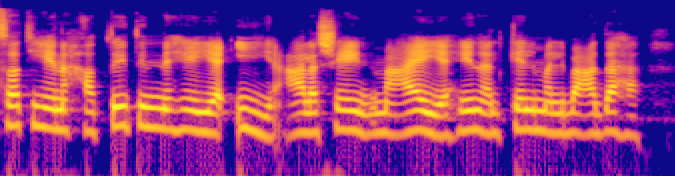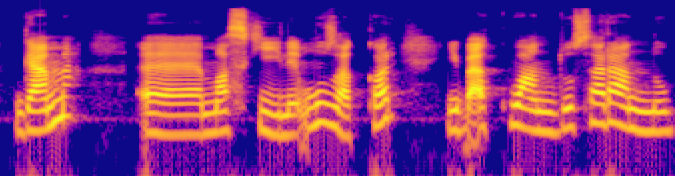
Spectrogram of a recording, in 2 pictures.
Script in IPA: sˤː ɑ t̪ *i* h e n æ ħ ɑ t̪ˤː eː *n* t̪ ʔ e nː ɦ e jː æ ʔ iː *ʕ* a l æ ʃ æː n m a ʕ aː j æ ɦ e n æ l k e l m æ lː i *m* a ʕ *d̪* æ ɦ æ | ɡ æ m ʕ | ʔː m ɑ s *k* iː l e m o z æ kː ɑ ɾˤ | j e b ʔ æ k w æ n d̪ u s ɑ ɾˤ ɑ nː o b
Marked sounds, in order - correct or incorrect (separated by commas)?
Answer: correct, incorrect, correct, incorrect, correct, correct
